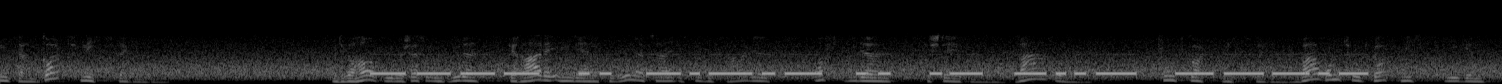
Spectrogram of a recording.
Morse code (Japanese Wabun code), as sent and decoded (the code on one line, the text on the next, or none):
---- .. -.-.- .. .- -..- ---.-
ゴザイマス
